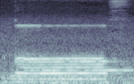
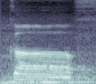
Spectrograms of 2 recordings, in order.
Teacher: زبان کی جڑ سے قاف، اور یہ کاف نارمل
